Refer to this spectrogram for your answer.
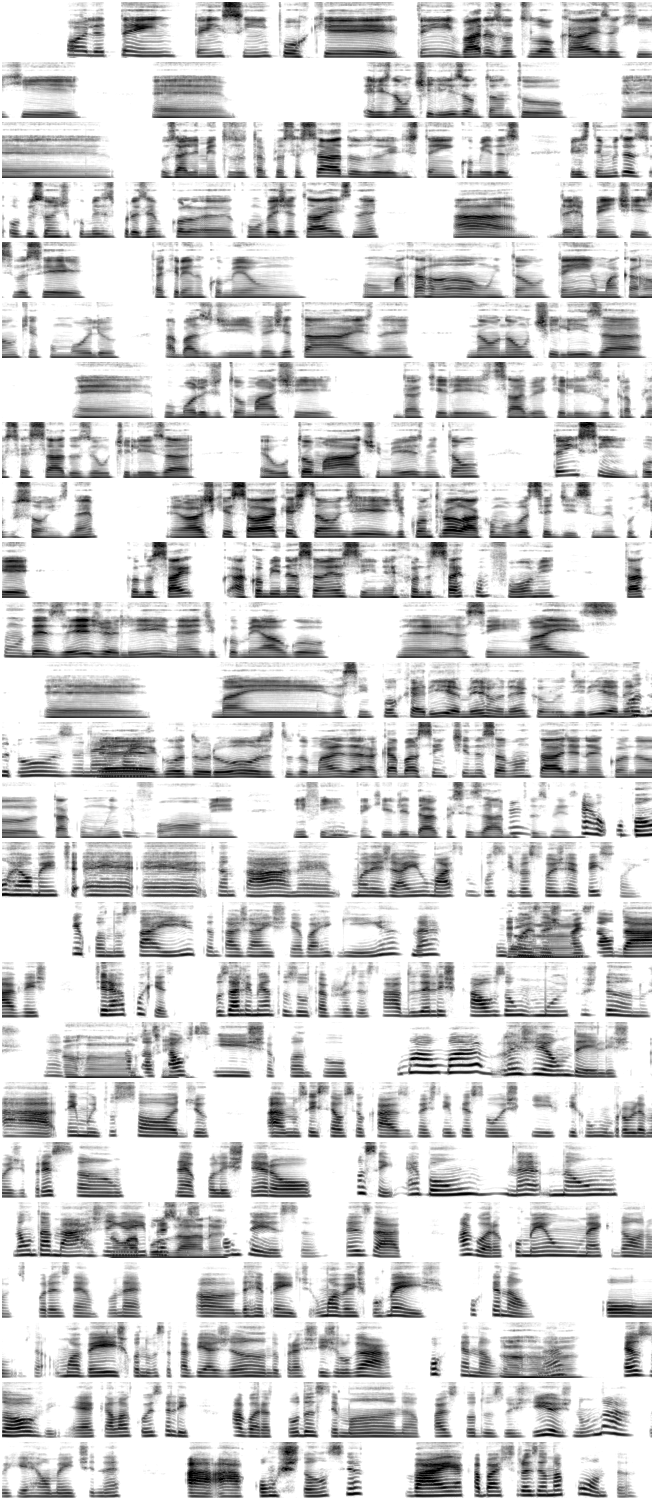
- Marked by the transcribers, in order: unintelligible speech
- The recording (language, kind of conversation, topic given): Portuguese, advice, Como posso reduzir o consumo diário de alimentos ultraprocessados na minha dieta?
